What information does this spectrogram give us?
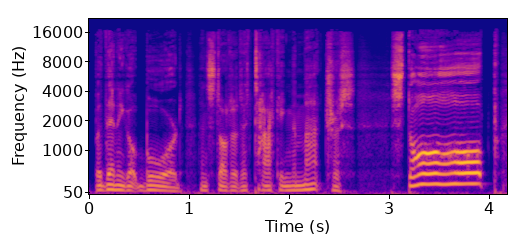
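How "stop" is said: high, full-out drawn yell. A narrator's reading. Boy stops dragon attacking the mattress, high loud yell. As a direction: yell to halt the chaos. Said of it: "yelled Hiccup".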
